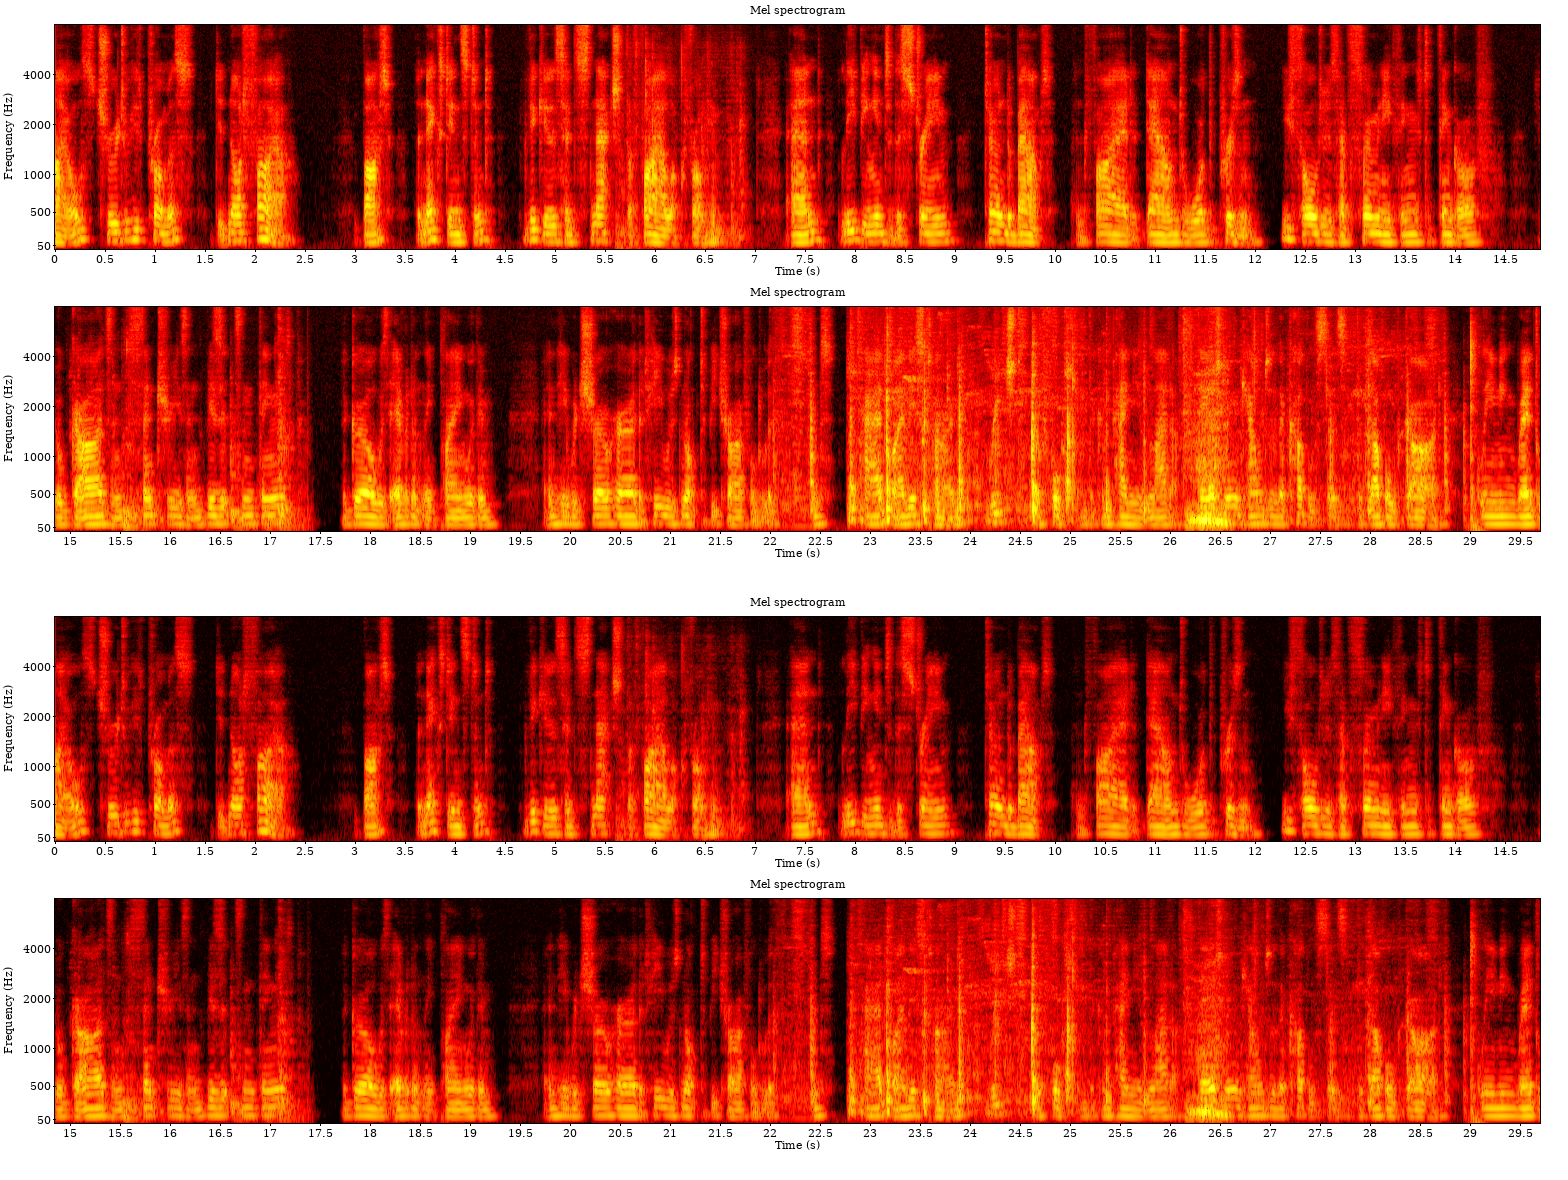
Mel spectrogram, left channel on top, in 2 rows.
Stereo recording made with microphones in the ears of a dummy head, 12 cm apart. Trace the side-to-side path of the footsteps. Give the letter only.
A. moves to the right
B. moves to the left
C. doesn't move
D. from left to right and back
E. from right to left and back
D.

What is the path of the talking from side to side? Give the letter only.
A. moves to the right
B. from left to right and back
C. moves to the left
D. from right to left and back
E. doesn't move
E.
